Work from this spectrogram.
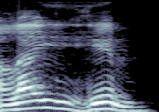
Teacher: bertemu dengan salah satu huruf Izhar Syafawi yaitu tak nah disini huruf mim nya tidak boleh dengung tetapi harus jelas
